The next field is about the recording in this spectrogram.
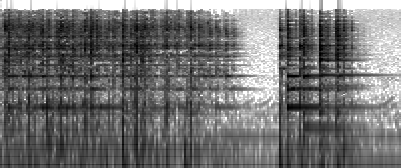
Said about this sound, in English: Stir them rapidly. Stir them rapidly.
